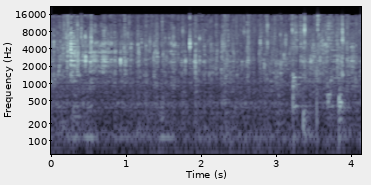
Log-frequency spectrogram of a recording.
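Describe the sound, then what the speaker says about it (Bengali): Chicken pieces are stirred into a cornflour-thickened chili chicken sauce in a pan: a soft continuous sizzle with scraping stirs and a few sharper clacks near the end. "এবার আমি এর মধ্যে চিকেনগুলো মিশিয়ে নিচ্ছি।"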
